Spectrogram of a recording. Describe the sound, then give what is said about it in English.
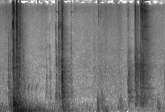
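A house door being pushed shut after someone comes inside, a few distinct wooden thuds and clunks from the door and latch separated by brief quiet gaps. “Then I walk home. And I come inside this house and close the door.”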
